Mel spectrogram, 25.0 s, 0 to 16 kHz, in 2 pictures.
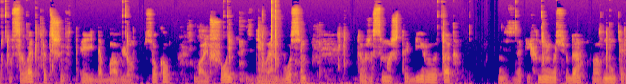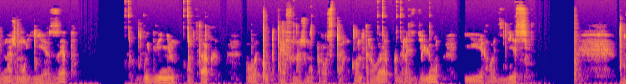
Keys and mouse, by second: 0.5 shift+middle click, 1.0 shift+a, 4.4-5.9 drag, 6.8 s, 9.2 middle click, 10.4 click, 11.2 middle click, 12.3 shift+middle click, 12.8 e, 15.3 s, 16.6 middle click, 18.1 f, 18.3 middle click, 19.6 ctrl+r, 20.8 middle click, 22.6 3, 22.8 right click, 23.1 middle click, 24.9 2.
